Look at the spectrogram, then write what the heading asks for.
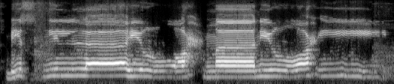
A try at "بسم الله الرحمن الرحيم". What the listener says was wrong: आवाज कट रही है रहीम में। बिस्मिल्लाहिर्रहमानिर्रहीम।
